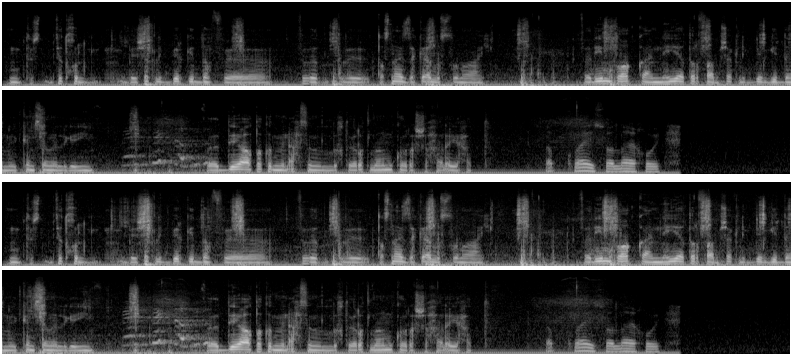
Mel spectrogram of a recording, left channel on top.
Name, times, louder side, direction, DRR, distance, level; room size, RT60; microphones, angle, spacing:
voice 1, 0.1-2.7 3.0-4.8 5.8-8.8 9.9-12.6, right 1 dB, 20° right, 0.8 m, -24 dB
sound 1, 1.1-10.0, right 5 dB, 50° right, 0.7 m, -31 dB
voice 2, 13.3-14.7, left 2 dB, 15° left, 0.4 m, -28 dB
head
